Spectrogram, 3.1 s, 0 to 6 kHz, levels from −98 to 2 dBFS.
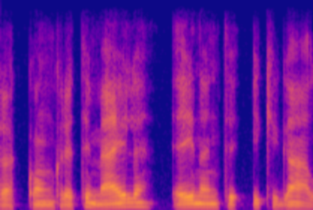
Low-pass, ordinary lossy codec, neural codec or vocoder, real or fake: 5.4 kHz; Opus, 32 kbps; none; real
